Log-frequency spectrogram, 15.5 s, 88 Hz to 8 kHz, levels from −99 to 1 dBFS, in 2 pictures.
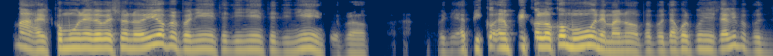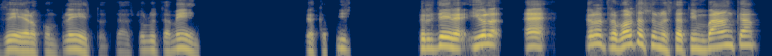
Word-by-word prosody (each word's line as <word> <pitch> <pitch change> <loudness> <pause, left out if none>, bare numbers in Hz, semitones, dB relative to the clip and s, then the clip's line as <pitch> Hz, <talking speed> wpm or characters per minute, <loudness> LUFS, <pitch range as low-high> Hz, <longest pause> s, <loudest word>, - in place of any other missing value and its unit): Ma 175 -7 -1
il 150 -4 -3
comune 180 +1 +1
dove 175 0 +4
sono 170 0 -1
io 230 +6 +4
proprio 190 -7 -3
niente 155 -1 -6
di 150 +1 -12
niente, 155 -1 -8
di 130 0 -17
niente, 150 -7 -7
proprio, 115 -1 -13 0.6
quindi 130 +1 -19
è 155 +3 -8
picco 165 - -6
è 185 - 0
un 180 - +1
piccolo 190 -1 +2
comune, 205 -4 +3
ma 140 -1 -1
no 140 -1 -5
proprio 145 +1 -10
da 150 +1 -5
quel 155 -1 -3
punto 165 - -9
di 160 - -5
vista 160 +3 -3
lì 210 - -3
proprio 140 -8 -11
0, 140 -2 0
completo, 130 -4 -5
cioè - - -26
assolutamen 145 +3 -6 1.1
Cioè - - -7
capis 165 +5 -13 0.7
per 175 0 -2
dire, 180 -4 +5
io 215 +4 +5
la 235 - +4 0.2
eh, - - +5 0.3
io 225 - 0
l'altra 210 -7 +1
volta 225 +6 +4
sono 210 -7 -1
stato 170 +1 -1
in 165 -2 -3
banca 220 +4 +3
165 Hz, 185 wpm, -24 LUFS, 145-185 Hz, 1.1 s, dire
